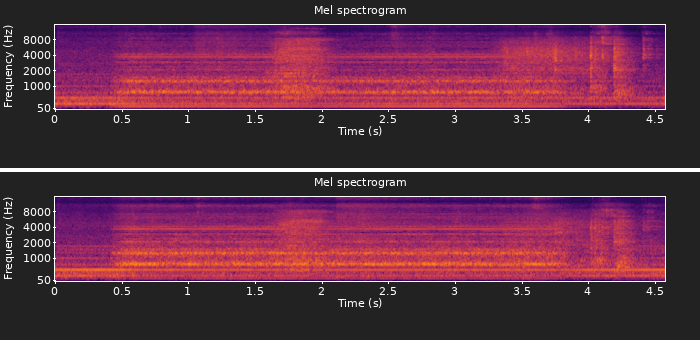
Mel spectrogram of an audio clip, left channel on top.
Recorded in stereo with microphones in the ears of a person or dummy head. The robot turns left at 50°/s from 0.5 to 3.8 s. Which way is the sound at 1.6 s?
35° left (ahead or behind).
